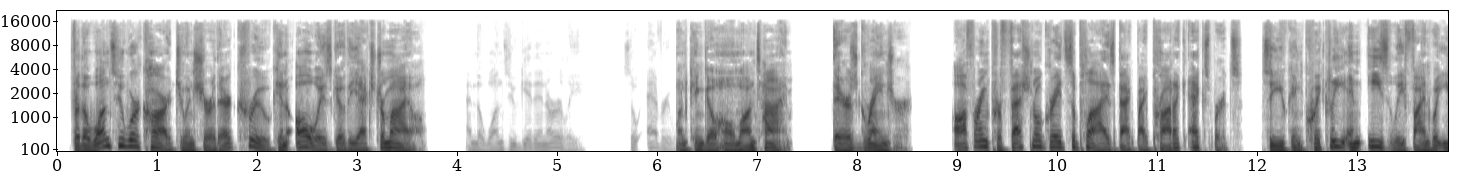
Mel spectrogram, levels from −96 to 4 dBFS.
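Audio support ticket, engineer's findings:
3.89–6.21 s, after "go the extra mile": speech falls about 38 dB to a faint residue. Likely one channel inverted, cancelling centred content in the mono sum. Faint residue rather than silence separates it from a dropout.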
